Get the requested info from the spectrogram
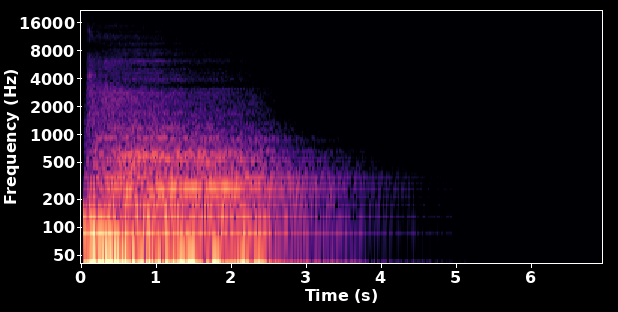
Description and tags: Angry Boat 5
My take on the epic and ominous orchestral "BRRRRRRRRRM" sound often found in movie trailers, such as Inception, Shutter Island and Prometheus. I've nicknamed it the 'Angry Boat'.
This is Angry Boat sound 5, which has a distant, metallic reverb quality. Like a horn echoing through a submarine.
Made with Mixcraft.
